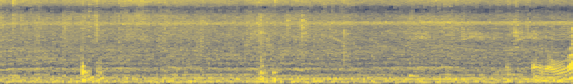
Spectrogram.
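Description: A honeybee swarm being hived into a box, a dense continuous buzz of many bees close by, with faint rustling and handling noises throughout.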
